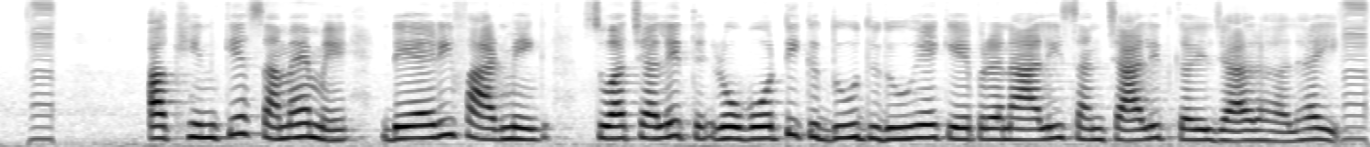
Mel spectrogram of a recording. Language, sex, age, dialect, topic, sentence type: Magahi, female, 31-35, Western, agriculture, statement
